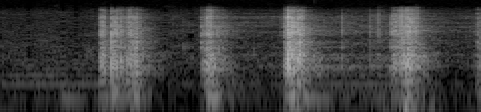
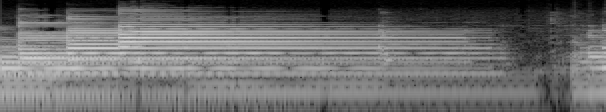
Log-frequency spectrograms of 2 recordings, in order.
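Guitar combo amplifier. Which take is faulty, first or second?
first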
